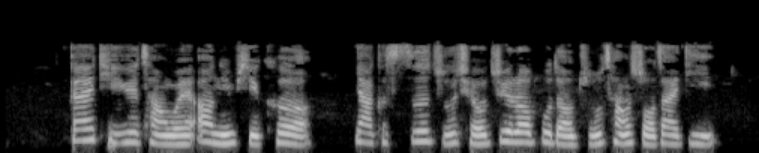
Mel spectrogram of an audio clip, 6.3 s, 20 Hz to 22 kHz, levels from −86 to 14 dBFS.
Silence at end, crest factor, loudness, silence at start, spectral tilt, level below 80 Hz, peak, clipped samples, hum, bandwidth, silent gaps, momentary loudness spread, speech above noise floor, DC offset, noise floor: 0.4 s; 14 dB; -16 LUFS; 0.6 s; -3 dB/octave; -58 dBFS; -2 dBFS; under 0.1%; none; 8 kHz; none; 6 LU; 54 dB; under 0.1%; -69 dBFS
